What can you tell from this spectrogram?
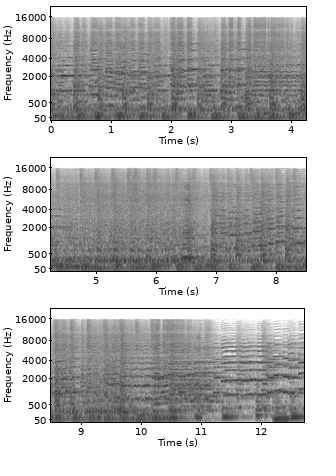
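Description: Tamborazo brass band playing live: trumpets, trombones and clarinet over a sousaphone bass line and drums. The low bass drops out briefly about eleven seconds in and comes back near the end.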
